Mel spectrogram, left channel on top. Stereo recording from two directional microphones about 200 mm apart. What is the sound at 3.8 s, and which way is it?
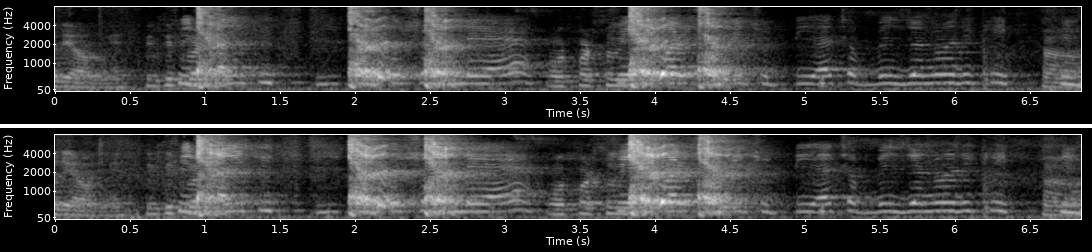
Speech, 20° left (ahead or behind).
